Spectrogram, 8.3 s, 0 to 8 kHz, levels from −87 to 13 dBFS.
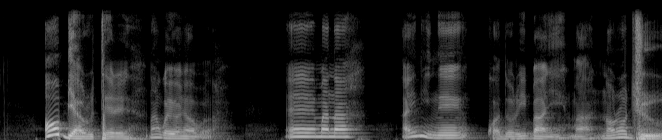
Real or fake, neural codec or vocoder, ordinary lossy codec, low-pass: real; none; none; 7.2 kHz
